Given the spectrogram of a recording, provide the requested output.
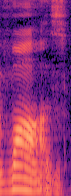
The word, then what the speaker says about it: vase: А сейчас мы слышим в слове «ваз» совсем не короткий звук «а», мы слышим длинный звук «а».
